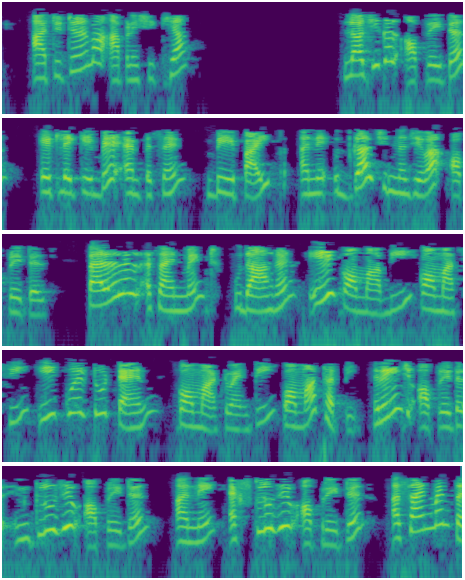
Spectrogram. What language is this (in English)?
Gujarati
